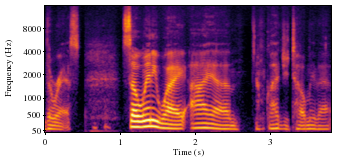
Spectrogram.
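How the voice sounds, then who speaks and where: In a Kentucky accent, a man speaks at a fairly slow pace and medium pitch with ordinary pitch variation, the sound dry and close with no echo on a very clean recording with a silent background. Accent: Kentucky Southern American. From Union County, Kentucky. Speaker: storyteller. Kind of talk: interview answer.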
